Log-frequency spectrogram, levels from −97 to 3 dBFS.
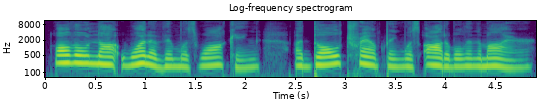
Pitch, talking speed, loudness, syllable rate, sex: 195 Hz, 185 wpm, -16 LUFS, 4.8 syllables/s, female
